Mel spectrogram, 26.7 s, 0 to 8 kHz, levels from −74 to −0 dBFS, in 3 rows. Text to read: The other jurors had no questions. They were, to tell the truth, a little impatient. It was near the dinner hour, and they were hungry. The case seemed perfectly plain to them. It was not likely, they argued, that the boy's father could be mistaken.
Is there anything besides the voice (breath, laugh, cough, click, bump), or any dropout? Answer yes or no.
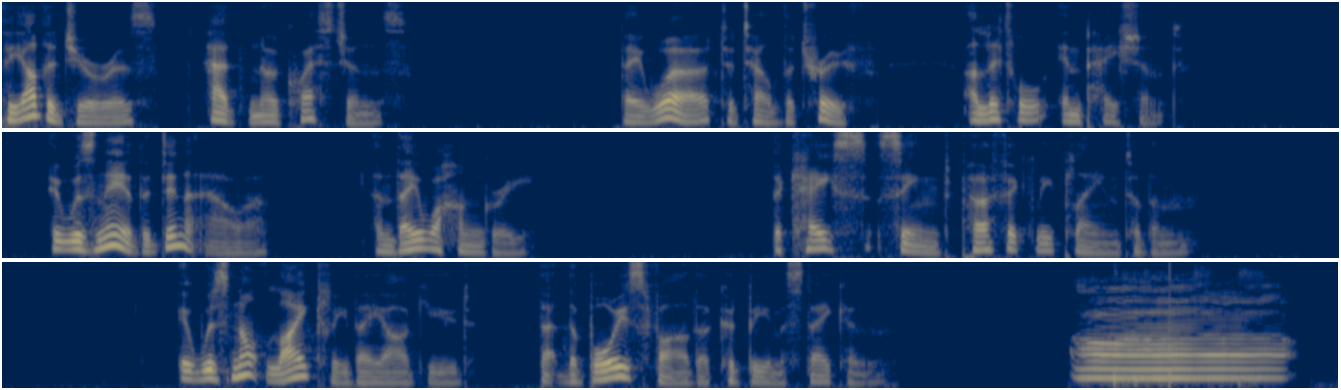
yes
